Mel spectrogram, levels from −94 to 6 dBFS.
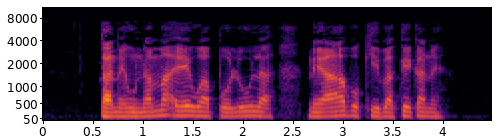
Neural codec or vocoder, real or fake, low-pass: none; real; 7.2 kHz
